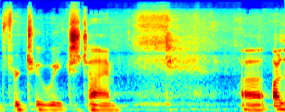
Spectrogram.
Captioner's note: inhales deeply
